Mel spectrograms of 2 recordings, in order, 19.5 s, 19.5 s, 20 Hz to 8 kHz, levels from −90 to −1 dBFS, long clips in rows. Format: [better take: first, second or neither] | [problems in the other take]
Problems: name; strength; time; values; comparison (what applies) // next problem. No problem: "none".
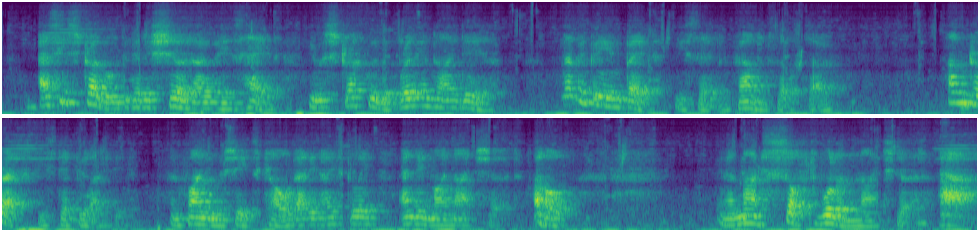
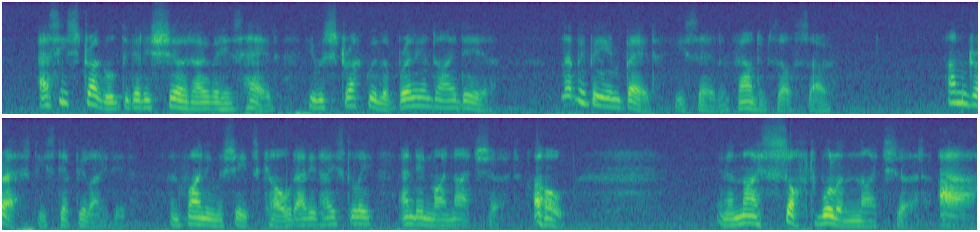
second | noise reduction (neural separator model SepFormer DNS4)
